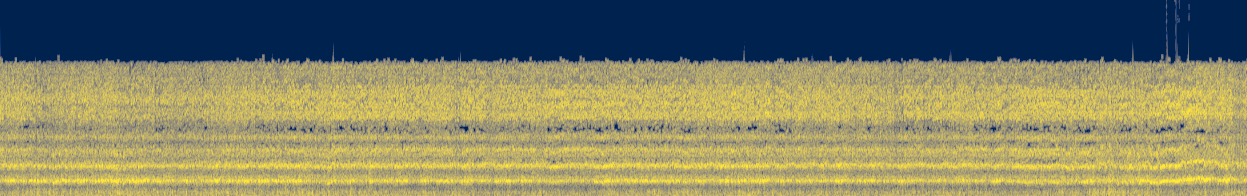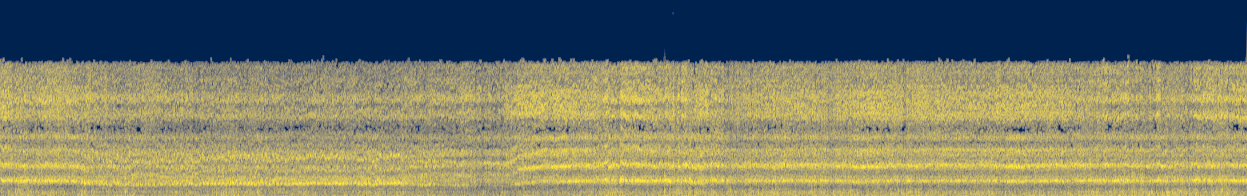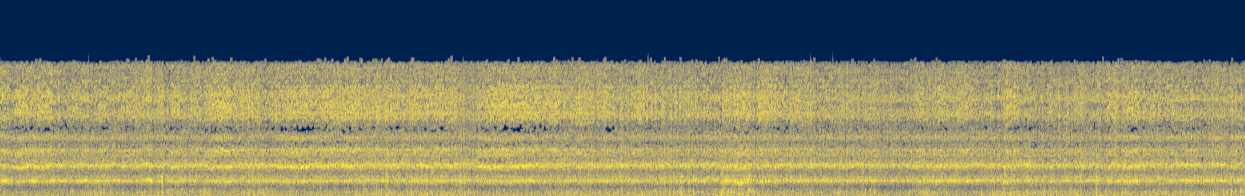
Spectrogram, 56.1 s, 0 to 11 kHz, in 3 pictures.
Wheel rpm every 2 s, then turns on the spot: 230, 230, 230, 240, 230, 230, 240, 230, 230, 230, 170, 160, 160, 210, 230, 230, 230, 240, 230, 230, 230, 230, 230, 240, 240, 230, 230, 230.
none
